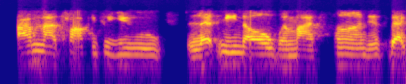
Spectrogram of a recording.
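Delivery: ordinary talk, nothing marked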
